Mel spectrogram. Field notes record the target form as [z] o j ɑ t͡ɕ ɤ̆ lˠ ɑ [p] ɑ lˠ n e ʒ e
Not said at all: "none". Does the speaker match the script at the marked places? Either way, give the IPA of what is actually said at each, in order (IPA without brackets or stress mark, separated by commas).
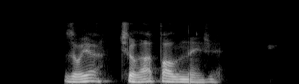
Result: z, p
